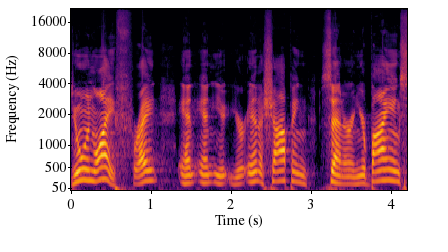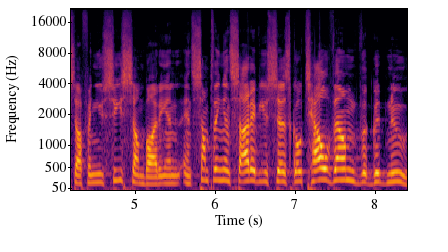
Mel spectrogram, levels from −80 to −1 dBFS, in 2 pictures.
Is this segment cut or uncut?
cut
